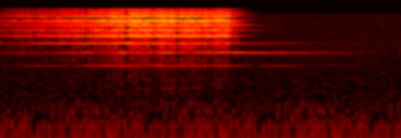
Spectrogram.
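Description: A high, steady ringing tone made of several pure notes sounding together. It swells in, then fades out over about three seconds, with the lowest notes lasting longest.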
